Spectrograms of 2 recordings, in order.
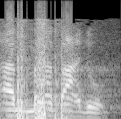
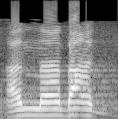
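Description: First: The phrase ends with a short u vowel. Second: The phrase ends on the consonant d. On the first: "Dan harokatah ini dommah, ba'du" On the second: "Singkat begitu"

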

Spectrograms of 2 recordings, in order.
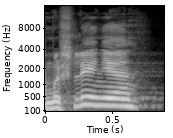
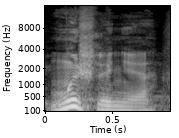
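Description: First: The stress is on the second syllable. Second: The stress is on the first syllable.

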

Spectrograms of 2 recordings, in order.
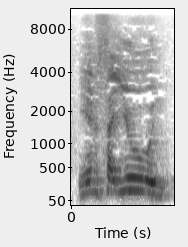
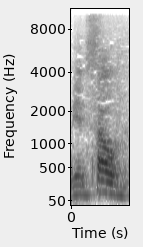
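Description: First: A y sound comes before the ending. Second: The ending follows directly, with no y sound. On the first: The speaker calls it wrong. "Oslohu. Non, ça se dit pas" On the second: The speaker calls it right. "on a dit c'est le waouh"

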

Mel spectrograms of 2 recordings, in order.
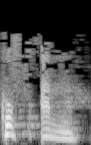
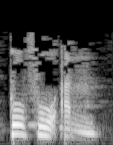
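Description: First: No vowel follows the f, then a glottal stop. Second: A u vowel follows the f, then a glottal stop. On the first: "mensukun huruf fa. Kemudian wawnya ya, diganti dengan huruf hamzah" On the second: "mendhammah huruf fa, kemudian dengan hamzah, tidak dengan waw"

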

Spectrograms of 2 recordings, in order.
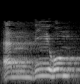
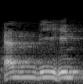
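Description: First: The vowel after the h is u. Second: The vowel after the h is i. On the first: It keeps the original form. "اللي ضم ضم للأصل" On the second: It follows the preceding vowel. "اللي كسر كسر للإتباع"

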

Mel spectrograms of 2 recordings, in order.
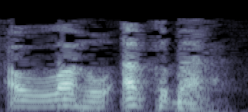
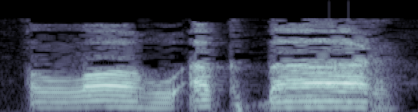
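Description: First: The final syllable is kept short. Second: The final syllable is drawn out long. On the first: It states that God is great. The speaker calls it right. "yang sahih pendek" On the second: The word means a drum. The speaker calls it wrong. "memanjangkan bacaan barnya ... Panjang"

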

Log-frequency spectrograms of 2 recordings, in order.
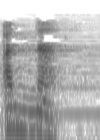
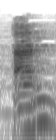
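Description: First: The n is doubled and followed by a vowel. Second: It ends on a single n with no vowel. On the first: This is the full form used when not pausing. "fahiya musyaddada" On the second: This is the pausal form used when stopping. "sukkinat nunnya disukun"

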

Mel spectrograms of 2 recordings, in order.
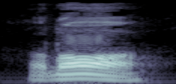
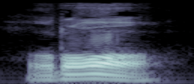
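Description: First: The r is made with one single tongue tap. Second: The r is made with one single tongue tap.

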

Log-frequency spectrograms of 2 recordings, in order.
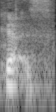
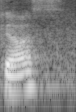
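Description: First: A glottal stop is heard after the first consonant. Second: A long vowel replaces the glottal stop.

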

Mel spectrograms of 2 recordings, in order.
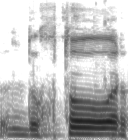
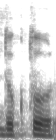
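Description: First: The middle consonant is a raspy kh sound. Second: The middle consonant is a plain k sound. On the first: The speaker calls it right. "بالخاء" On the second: The speaker calls it wrong. "ما تقولش دكتور"

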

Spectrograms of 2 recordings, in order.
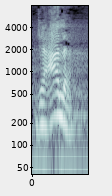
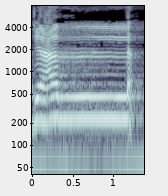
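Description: First: The L carries an added short vowel. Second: The voice stops and holds on the L. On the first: "اجيب له فتحة فما ينفعش" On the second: "اسكت على اللام"

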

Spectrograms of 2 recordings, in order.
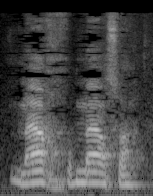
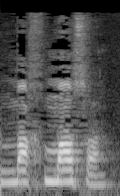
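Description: First: The m sounds are light and thin. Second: The m sounds are heavy and thick. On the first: The speaker calls it right. "لكن في الميم في الميمين" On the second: The speaker calls it wrong. "يفخم كله ... وهذا غير صحيح"

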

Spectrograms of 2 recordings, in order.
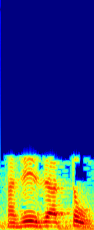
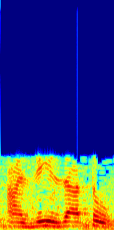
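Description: Both takes have the same delivery.

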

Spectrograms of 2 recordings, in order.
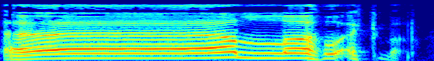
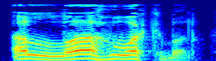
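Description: First: The opening vowel of the first word is lengthened. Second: The glottal stop before the second word is dropped. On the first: "يصير كأنه هو قاعد يسأل يستفهم هل الله أكبر أم لا" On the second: "الهمزة ذيك ينحاها وكأنها همزة وصل تولي"

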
